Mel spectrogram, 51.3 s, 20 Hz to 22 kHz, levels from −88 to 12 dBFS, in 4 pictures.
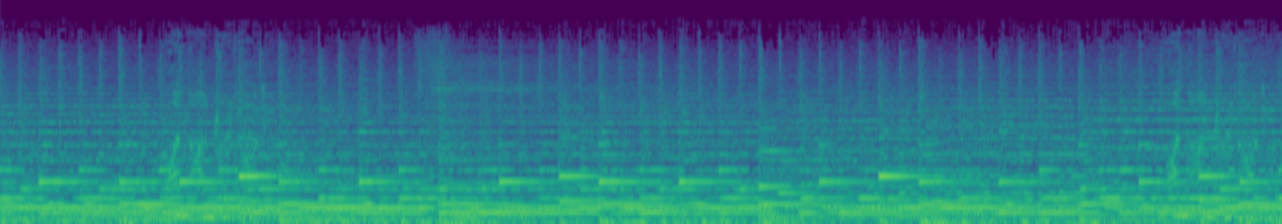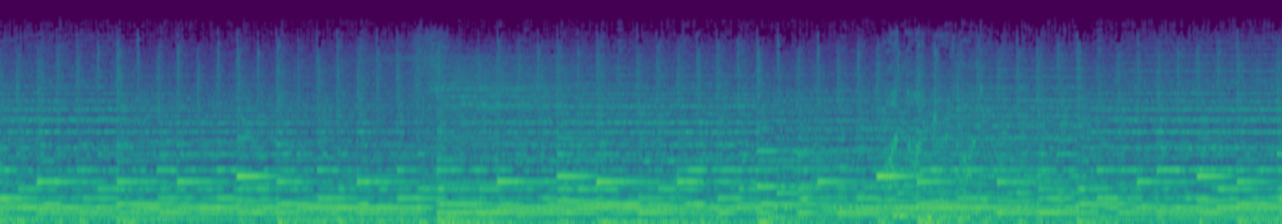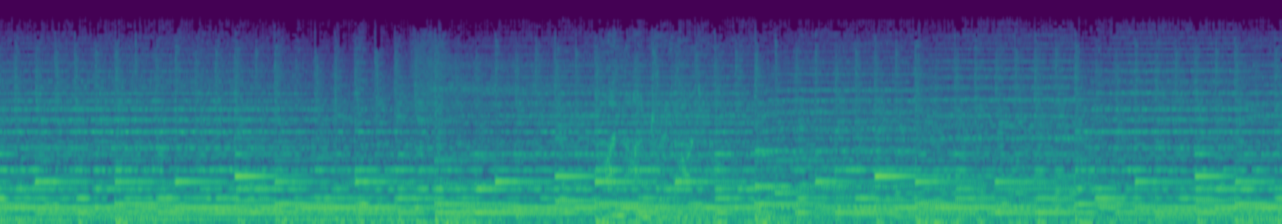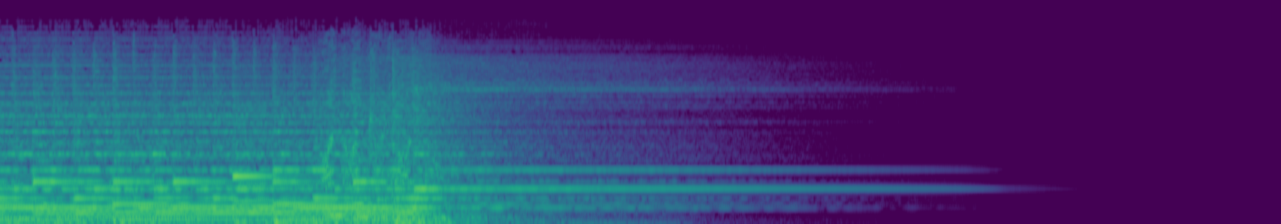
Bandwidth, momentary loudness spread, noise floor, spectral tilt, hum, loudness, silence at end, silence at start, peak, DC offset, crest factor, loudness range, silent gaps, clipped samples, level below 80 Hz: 12.5 kHz; 3 LU; under -90 dBFS; -6.5 dB/octave; none; -16 LUFS; 6.05 s; 0 s; -2 dBFS; under 0.1%; 14 dB; 1 LU; none; under 0.1%; -28 dBFS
